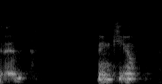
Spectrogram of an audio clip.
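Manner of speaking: overcome, emotional, breathy, almost whispered voice. Person personally targeted for their own money thanks the host, emotional. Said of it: "I'm sorry if I'm so emotional".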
